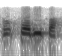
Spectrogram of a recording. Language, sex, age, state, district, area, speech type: Tamil, female, 60+, Tamil Nadu, Vellore, urban, conversation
